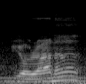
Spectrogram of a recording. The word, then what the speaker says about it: Llorona: but Curse of La Llorona. I know I'm saying it wrong. I know you're supposed to say it with like a Y sound, but I'm not doing the right Y sound.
